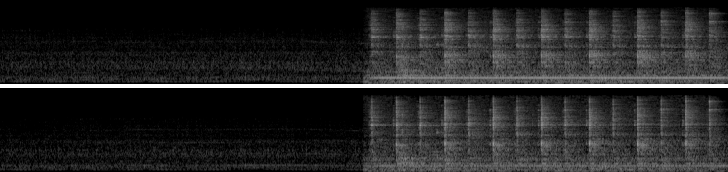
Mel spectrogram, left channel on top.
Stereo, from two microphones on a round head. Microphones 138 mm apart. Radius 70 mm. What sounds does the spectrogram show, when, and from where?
3.6 s ticking: 35° right (ahead or behind), 0.8 m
